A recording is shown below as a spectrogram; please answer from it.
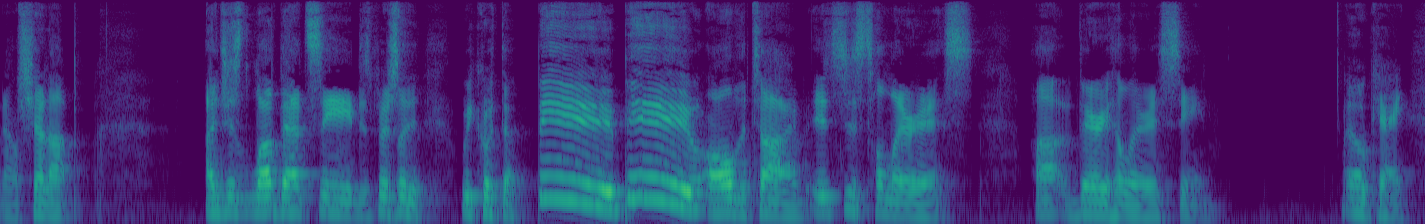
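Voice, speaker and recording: A man's voice: fairly high pitch, fairly bright tone. A middle-aged man hosting a casual pop culture video, chatty and rambling, laughing often as he talks. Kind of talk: casual movie retrospective talk.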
